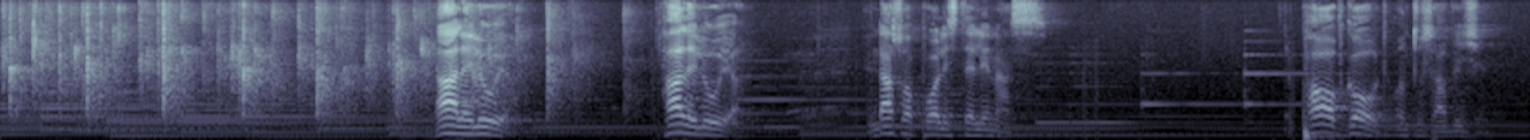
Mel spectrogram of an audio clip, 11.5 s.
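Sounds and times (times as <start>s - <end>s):
audience clapping: 0.0s - 5.0s
speech: 3.3s - 3.9s, 5.0s - 5.6s, 6.6s - 7.9s, 9.8s - 11.2s.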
